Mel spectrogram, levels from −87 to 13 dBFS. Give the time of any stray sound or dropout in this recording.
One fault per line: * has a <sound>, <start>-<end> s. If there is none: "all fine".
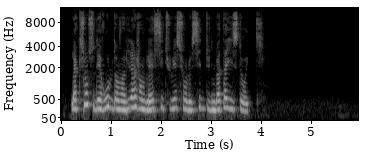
all fine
